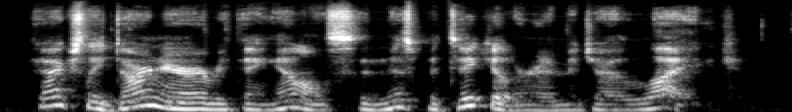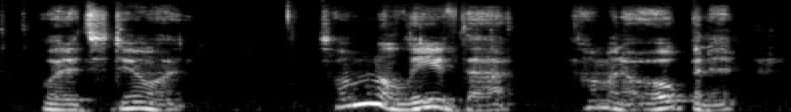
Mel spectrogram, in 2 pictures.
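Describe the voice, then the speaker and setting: A somewhat breathy man's voice, fairly high in pitch, with lively intonation and a fairly quick pace. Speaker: photography instructor. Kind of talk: tutorial. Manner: casual.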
